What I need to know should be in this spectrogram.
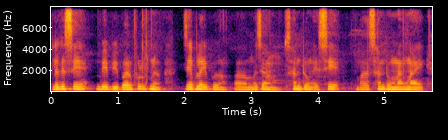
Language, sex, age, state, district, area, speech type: Bodo, female, 30-45, Assam, Udalguri, urban, spontaneous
